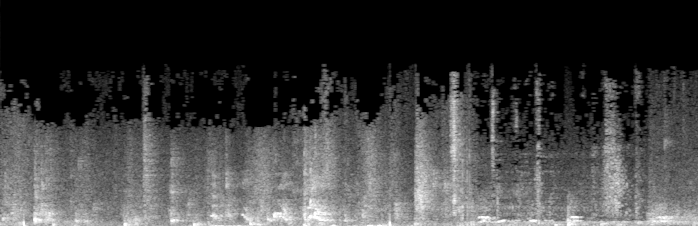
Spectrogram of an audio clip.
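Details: Indoors, a very social red merle male Australian Shepherd puppy from Magnolia's litter gives short high whimpers and thin yips among rustling and handling noise, with a couple of brief tonal squeaks near the end.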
